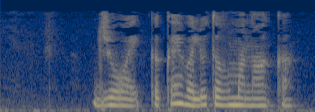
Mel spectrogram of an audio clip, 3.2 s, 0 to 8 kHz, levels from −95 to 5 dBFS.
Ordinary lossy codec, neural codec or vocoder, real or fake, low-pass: MP3, 24 kbps; none; real; 7.2 kHz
